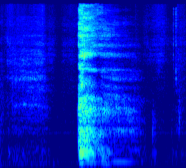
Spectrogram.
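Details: Adult recovering from flu, the second in three or four weeks, with a croaky voice: one harsh, chesty cough in a quiet room during talking.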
